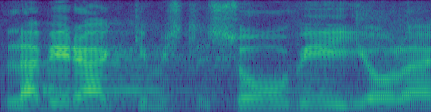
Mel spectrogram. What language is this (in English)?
Estonian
